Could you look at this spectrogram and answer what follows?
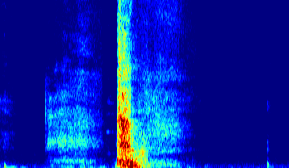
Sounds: Sneeze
